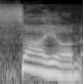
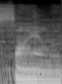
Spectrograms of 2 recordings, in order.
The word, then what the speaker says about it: scion: The C is silent, English is funny. Yeah, okay, I think it's Scion though.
